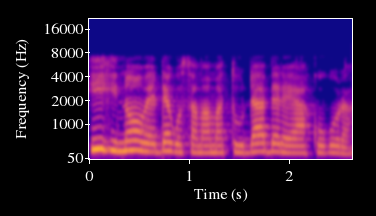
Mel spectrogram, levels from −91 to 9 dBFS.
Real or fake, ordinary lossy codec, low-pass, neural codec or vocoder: real; none; 7.2 kHz; none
